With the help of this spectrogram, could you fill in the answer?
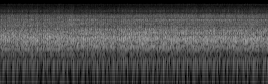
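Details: Fast, even light clatter of about four ticks a second over a steady idle, appearing when the air conditioning is switched on: something rattles under the AC load.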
